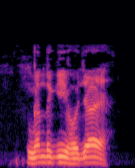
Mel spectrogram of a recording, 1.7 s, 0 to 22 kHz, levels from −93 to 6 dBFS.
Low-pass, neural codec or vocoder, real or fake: 7.2 kHz; vocoder, 44.1 kHz, 128 mel bands every 256 samples, BigVGAN v2; fake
